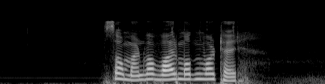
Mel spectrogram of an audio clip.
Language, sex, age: Norwegian, female, 37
